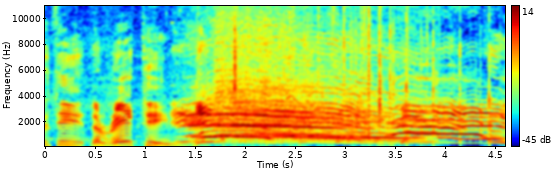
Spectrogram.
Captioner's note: crowd cheers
